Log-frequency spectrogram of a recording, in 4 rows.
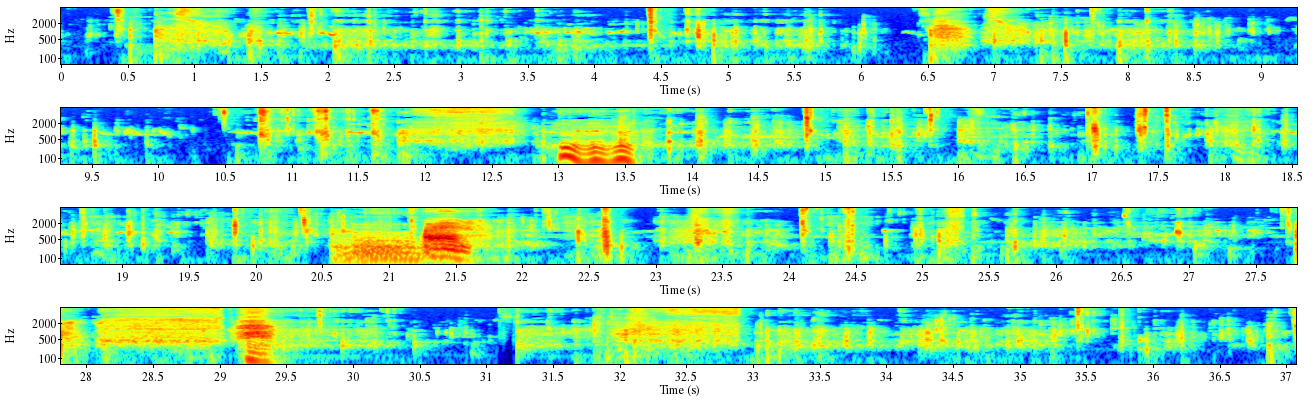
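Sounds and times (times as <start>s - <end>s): person chewing and crunching food: 0.0s - 37.0s.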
